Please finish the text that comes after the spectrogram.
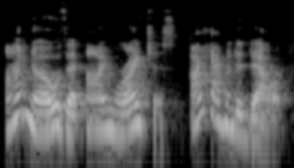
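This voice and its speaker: A woman's voice: medium pitch, sing-song, moderate pace, creaky, pitched above the performer's own voice. A woman voicing a suffering righteous man who pleads in rhyme. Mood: pleading. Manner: rhyming, protesting. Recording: roomy echo.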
